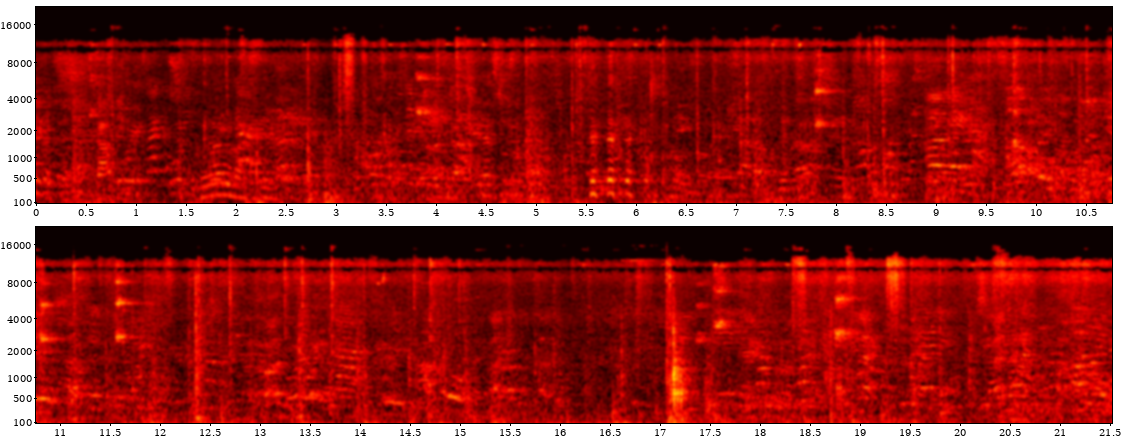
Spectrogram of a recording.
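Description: Footsteps shuffle down metal stairs.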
